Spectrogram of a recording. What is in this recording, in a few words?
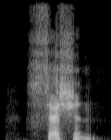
"session", spelling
